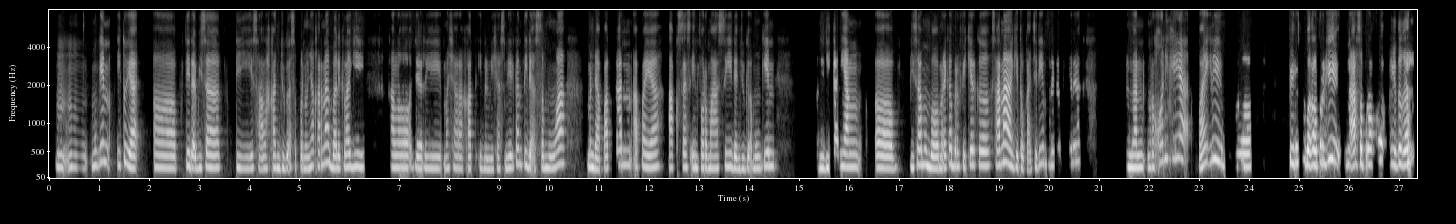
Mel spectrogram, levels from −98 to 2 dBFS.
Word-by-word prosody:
Mhm. 220 -1 -5
Mungkin 300 +6 -2 0.3
itu 255 +5 -4
ya, - - +6 0.4
eee, 215 -1 +1 0.3
tidak 225 -4 +3
bisa 220 +2 0 0.6
disalahkan 210 0 -3
juga 210 0 -1
sepenuhnya 205 +3 -2
karena 265 +5 -2
balik, 205 -1 +1
lagi 230 0 +2 0.7
kalau 220 -1 0 0.3
dari 205 0 -1
masyarakat 205 -1 -5 0.2
Indonesia 195 +1 -4
sendiri 215 +1 0
kan 280 - -3
tidak 225 -3 +2
semua 215 +3 +1 0.6
mendapatkan, 210 +4 +1 0.3
apa 245 - -4
ya, 220 - +2 0.3
akses 225 +1 -4
informasi 215 +1 -1
dan 205 -2 +2
juga 200 0 -1
mungkin 210 +4 0 0.9
pendidikan 215 +2 0
yang, 230 0 +3 0.5
eee, 210 -1 +5 0.4
bisa 225 +5 0
membawa 215 -5 +5
mereka 215 +7 0
berfikir 240 +2 0
ke 255 - +2 0.3
sana 265 +5 +4 0.2
gitu, 215 -1 -1
Kak. 170 -1 -6
Jadi 230 +4 -2 0.2
mereka 255 +3 -7
pikirnya, 295 +4 -8 0.9
"Dengan 220 -1 +6 0.2
ngerokok 225 +7 -3
nih 375 - -1
kayaknya 380 0 -2 0.3
baik 265 +8 +2
nih, 365 -2 +6 0.4
eee, 230 0 +5 0.8
virus 295 -2 +2
tuh 305 - -5
bakal 260 0 +8
pergi, 310 +3 +3 0.3
kena 270 +1 -2
asap 275 -1 +4
rokok." 290 +5 +3 0.2
Gitu 260 +2 +5
kan. 270 - +8
220 Hz, 130 wpm, -20 LUFS, 210-255 Hz, 0.9 s, bakal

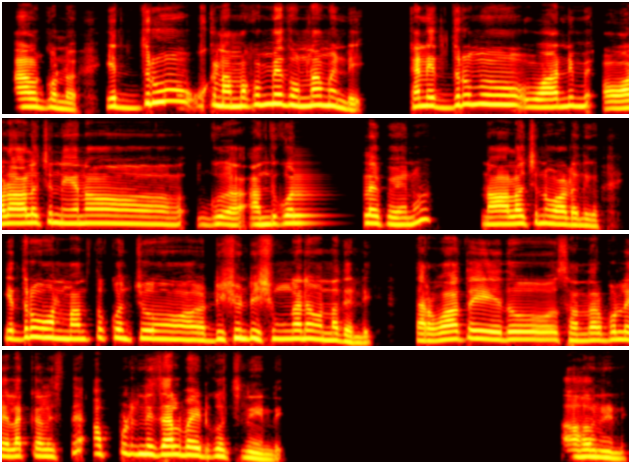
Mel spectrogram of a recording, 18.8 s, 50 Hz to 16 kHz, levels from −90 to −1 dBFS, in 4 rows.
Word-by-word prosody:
అనుకున్నాం. 205 -7 +1 0.3
ఇద్దరూం 320 - 0 0.2
ఒక - - -14
నమ్మకం 245 +4 +1
మీదున్నామండి, 260 - +3 0.4
కానిద్దరమూ 255 +6 +2 0.4
వాడిని 225 +3 +3
మె 265 - -5 0.2
వాడాలోచన 220 +3 +4
నేనూ 215 +1 0 0.9
గు 200 - -2 0.3
అందుకోలేకపోయాను. 215 +1 -3 0.5
నా 190 - +3
ఆలోచన 205 +2 0
వాడందుగొ 170 -5 -1 0.3
ఇద్దరం 265 +5 +1
1 250 -3 +3
మంత్ 220 +1 -2
కొంచం 235 -1 0 0.5
డిషుం 220 +3 0
డిషుంగానే 225 +2 +1
ఉన్నదండి. 160 -8 -2 0.4
తర్వాత 200 +5 +3 0.2
ఏదో 210 +1 +1 0.4
సందర్భంలో 190 +3 -1
ఇలాగ 190 +1 -1
కలిస్తే, 185 - -4 0.2
అప్పుడు 250 +2 -7
నిజాలు 235 0 +5
బయటికొచ్చినియండి. 160 - -1 2.2
అవునండి. 160 -7 -1
215 Hz, 100 wpm, -22 LUFS, 190-235 Hz, 2.2 s, నిజాలు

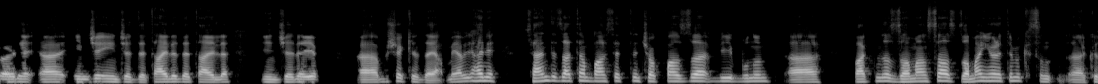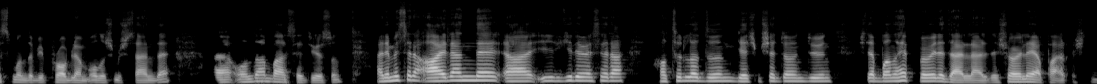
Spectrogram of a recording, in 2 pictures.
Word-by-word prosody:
böyle, 125 +1 +1
ııı, 120 0 +2
ince 125 +3 -1
ince, 125 -3 -2
detaylı 125 +3 +1
detaylı 115 -1 +1 0.3
inceleyip, 120 +1 0 0.4
eee, 110 - +3
bu 125 - -11
şekilde 130 -5 -3
yapmaya 120 +8 -1
Bir 150 - -1
de, - - -2
hani, 165 -1 +1 0.3
sen 155 +3 +1
de 180 - -2
zaten 165 0 0
bahsettin. 155 +2 -2
Çok 145 -2 -2
fazla 145 0 +1
bir 150 -2 -2
bunun, 150 +1 -3 0.2
aaa, 115 +2 +2 0.4
baktığında 125 +6 +1
zamansal 145 +5 +2
zaman 145 +1 +1
yönetimi 165 0 -1
kısım 135 -4 -8
aaa, 110 -1 -2
kısmında 105 -5 -6
bir 100 - -6
problem 100 -2 -1
oluşmuş 95 0 -6
sende. 95 -1 -4 0.5
Eee, - - +3
ondan 125 +6 -2
bahsediyorsun. 105 -3 -3 0.3
Hani, 145 +2 +2
mesela 190 +1 +2
ailende, 185 +3 +6
aaa, 150 +1 +5
ilgili 165 +4 -1
mesela 170 0 +1 0.3
hatırladığın 160 +1 0
geçmişe 145 +1 -2
döndüğün, 150 -1 0 0.2
işte, 150 -1 -2
"Βana 150 +1 +3
hep 175 -1 0
böyle 150 -2 +4
derlerdi, 100 -2 +1
şöyle 125 +3 +2
yapar" 120 - 0
işte, 110 - -20
145 Hz, 150 wpm, -23 LUFS, 120-160 Hz, 0.5 s, ailende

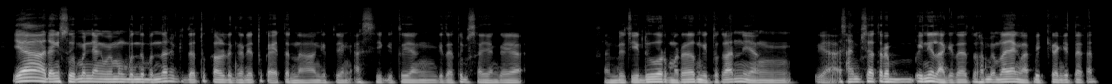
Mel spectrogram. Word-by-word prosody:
Iya, 150 +4 +7 0.2
ada 130 -2 +4
instrumen 135 0 +2
yang 125 -1 +1
memang 120 0 +2
bener-bener 115 +3 +2
kita 105 -1 -3
tuh 150 - -6
kalau 105 -2 +1
dengernya 100 0 -1
tuh - - -10
kayak 95 0 -2
dia 105 - -3
tuh - - -5
kayak - - -1
tenang - - -3
gitu, 90 -2 -9
yang 90 - -6
asik 95 +1 -7
gitu, 100 - -10
yang 95 0 -2 0.2
kita 100 -1 -4
tuh 115 - -3
bisa 100 +1 -6
yang 95 - -3
kayak 95 -1 -1 0.8
sambil 95 +1 -2
tidur, 115 +4 +3
merem 110 +4 +2
gitu 95 - -4
kan 110 +3 +2 0.2
yang 95 0 0 0.5
iya 100 -2 -5 0.2
san 125 0 -1
bisa 140 - +2
terb 125 -4 +4 0.3
inilah 135 -5 +5
kita 105 +1 -2
tuh 115 - -4
sambil 115 -1 +1
melayang 120 0 +4
lah 95 - -1
pikiran 105 0 -1
kita 105 - -4
kan. 120 0 -7
110 Hz, 245 wpm, -24 LUFS, 100-120 Hz, 0.8 s, Iya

